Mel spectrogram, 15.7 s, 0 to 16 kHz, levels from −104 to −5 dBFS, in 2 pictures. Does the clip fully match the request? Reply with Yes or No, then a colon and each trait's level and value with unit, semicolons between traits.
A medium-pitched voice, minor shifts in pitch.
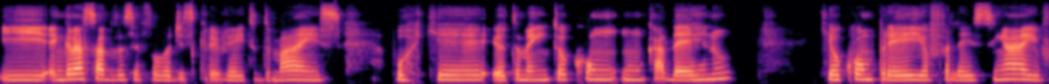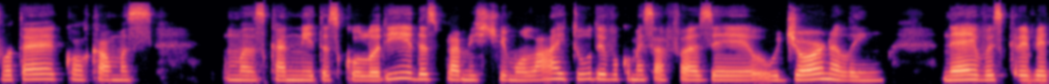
No: high, 200 Hz; narrow, 1.8 semitones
